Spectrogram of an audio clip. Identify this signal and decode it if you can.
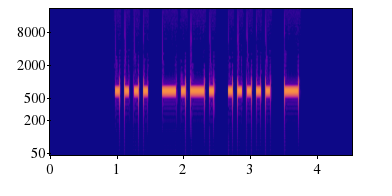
Morse code, heard as a keyed tone, about 17 wpm, 700 Hz. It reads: HC5T
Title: DXCC-100 Call Signs - 4 Characters - 17wpm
